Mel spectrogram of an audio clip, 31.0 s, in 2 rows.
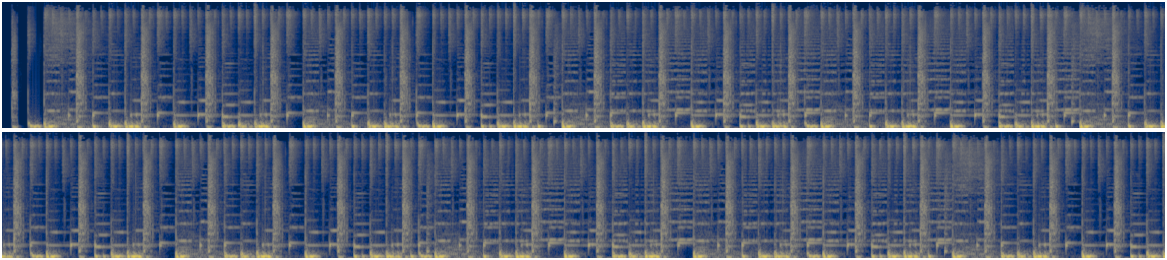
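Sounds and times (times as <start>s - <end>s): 
instrumental music: 0.6s - 31.0s.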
